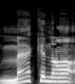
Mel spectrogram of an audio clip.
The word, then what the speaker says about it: Mackinac: in this area so let's learn more about Mackinac Island notice that interesting pronunciation the Jewel of the Great Lakes as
